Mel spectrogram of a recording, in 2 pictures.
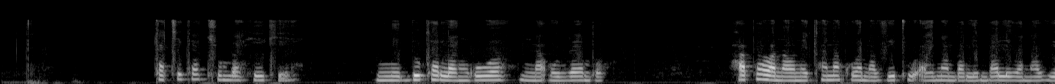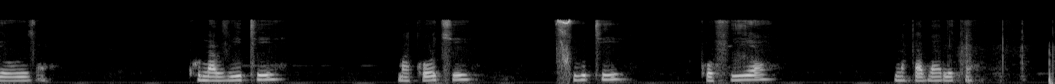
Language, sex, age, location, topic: Swahili, female, 25-35, Nairobi, finance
